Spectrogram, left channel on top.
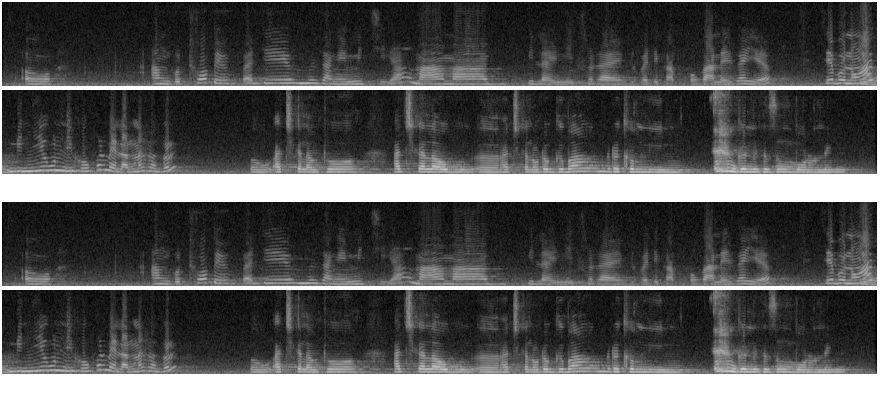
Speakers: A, on the left; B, on the right.
A: औ आ-आ-आंबोथ' बे बायदि मोजाङै मिथिया मा मा बिलाइनिफ्राय बेबायदि गाबखौ गानाय जायो। जेबो नङा
B: औ
A: बिनि उननिखौ फोरमायलांनो हागोन।
B: औ आथिखालावथ' आ थिखालाव ओ आथिखालावथ' गोबां रोखोमनि गोनोखो जों
A: औ
B: बरननाय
